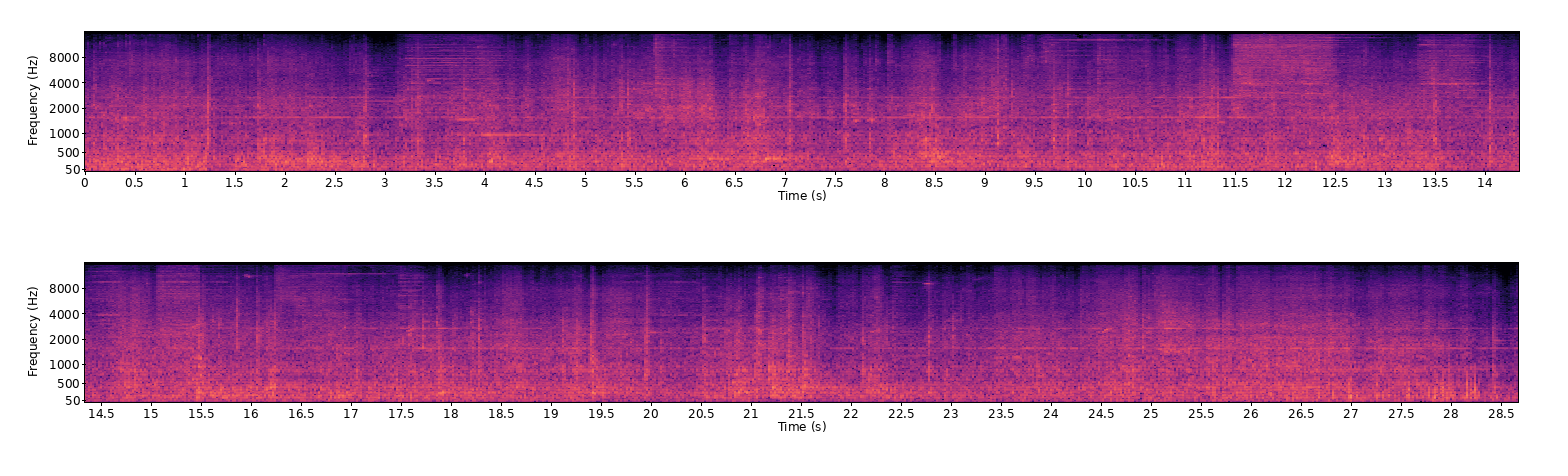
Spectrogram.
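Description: Freight cars (covered hoppers, then high-cube box cars) rolling past at close range: a steady rumble of steel wheels clattering over rail joints, with thin wheel squeals coming and going. A brief burst of high, harsh noise comes about twelve seconds in.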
